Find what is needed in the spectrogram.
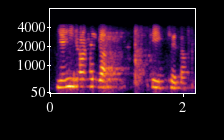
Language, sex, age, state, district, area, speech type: Maithili, female, 18-30, Bihar, Supaul, rural, conversation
